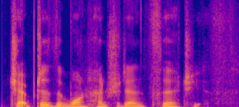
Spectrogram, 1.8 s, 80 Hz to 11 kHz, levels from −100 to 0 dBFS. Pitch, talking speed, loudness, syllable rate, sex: 145 Hz, 200 wpm, -24 LUFS, 6.1 syllables/s, male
